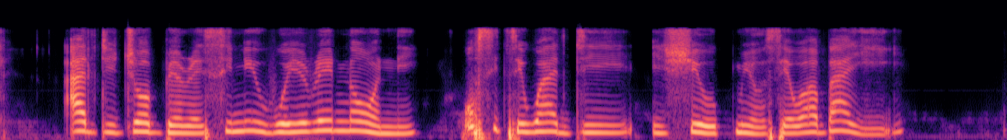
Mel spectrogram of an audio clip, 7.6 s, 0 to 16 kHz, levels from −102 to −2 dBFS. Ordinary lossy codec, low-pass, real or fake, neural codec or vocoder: AAC, 64 kbps; 7.2 kHz; fake; codec, 16 kHz, 4 kbps, X-Codec, HuBERT features, trained on LibriSpeech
